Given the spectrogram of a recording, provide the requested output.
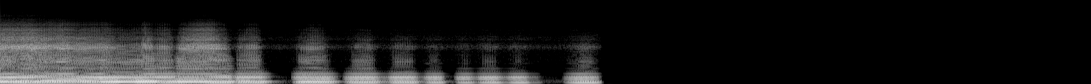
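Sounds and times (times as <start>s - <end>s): reggae song with distorted guitar: 0.0s - 6.0s.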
